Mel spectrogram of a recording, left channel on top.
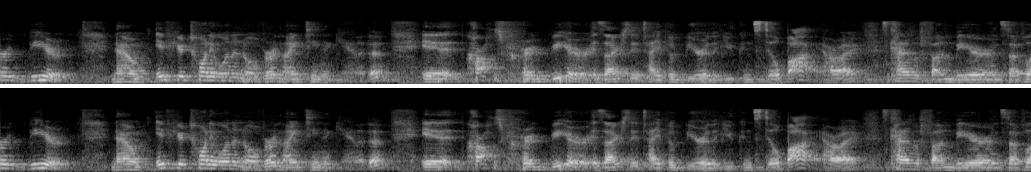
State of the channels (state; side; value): normal; both; correlation -0.16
